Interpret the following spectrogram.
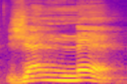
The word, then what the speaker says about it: جنة: الله، ده النون يا استاذ نطقتها لي مرتين اهي. ايوه يا سيدي جميل، اوعى تكتبها مرتين. لا ها، هكتبها ايه بقى؟ برافو عليك، نون وعليها ايه؟ شد، شد يعني نون عليها سكون. طب والنون الثانيه نطقتها ايه؟ جنة، نا، نا، يبقى مفتوح، يبقى شده وفتحه.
